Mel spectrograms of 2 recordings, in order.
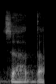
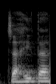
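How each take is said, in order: First: No vowel is heard between h and t. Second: An extra i vowel is heard between h and t. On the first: The speaker calls it right. "होता है" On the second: The speaker calls it wrong. "नहीं"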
